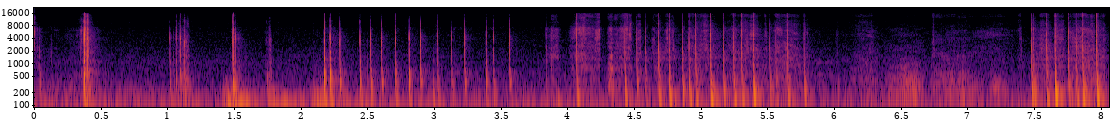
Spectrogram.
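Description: Long nails tap quickly on the glossy paper cover of a red and orange paperback book lying flat, with a barcode near its edge. Short, dry clicks and ticks come sparse at first, then build into fast rattling runs, with softer brushing scratches in between. Each tap dies away almost at once.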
